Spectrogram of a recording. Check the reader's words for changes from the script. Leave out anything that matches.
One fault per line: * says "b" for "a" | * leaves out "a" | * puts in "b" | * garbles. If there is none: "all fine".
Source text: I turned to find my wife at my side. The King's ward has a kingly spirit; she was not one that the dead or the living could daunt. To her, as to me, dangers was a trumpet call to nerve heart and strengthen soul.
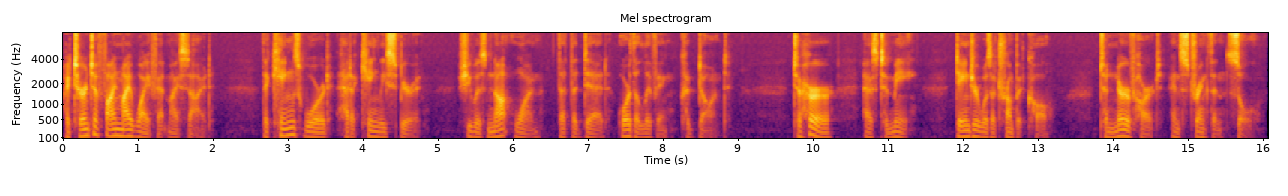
* says "had" for "has"
* says "danger" for "dangers"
